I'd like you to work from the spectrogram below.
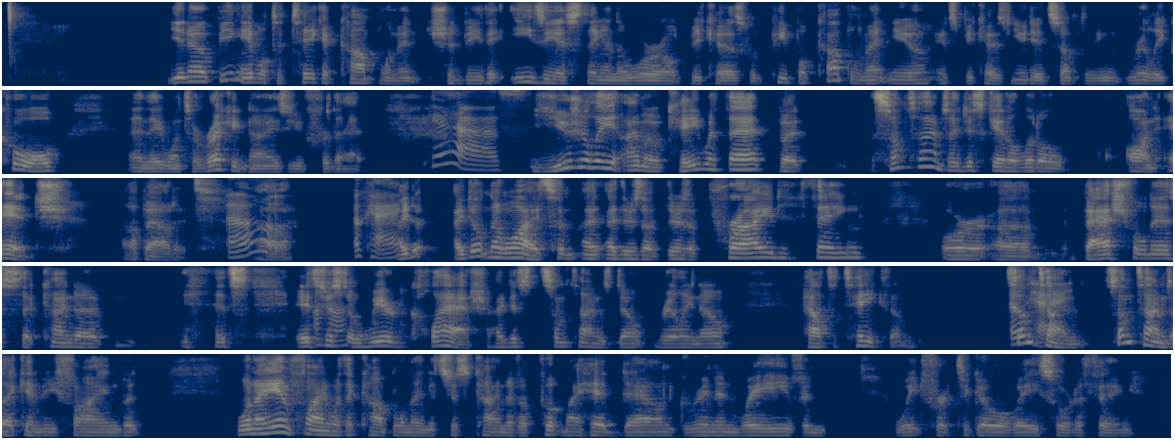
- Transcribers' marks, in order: tapping; other background noise; chuckle
- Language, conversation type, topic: English, advice, How can I accept a compliment?
- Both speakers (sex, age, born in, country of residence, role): female, 50-54, United States, United States, advisor; male, 55-59, United States, United States, user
